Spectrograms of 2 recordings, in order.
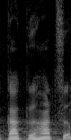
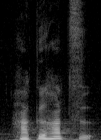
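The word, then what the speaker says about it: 白髪: này bị sai nhá, không phải là kakuhatsu mà là hakuhatsu.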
